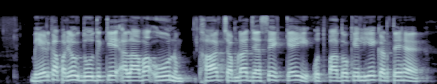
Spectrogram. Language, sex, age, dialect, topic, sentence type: Hindi, male, 31-35, Hindustani Malvi Khadi Boli, agriculture, statement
